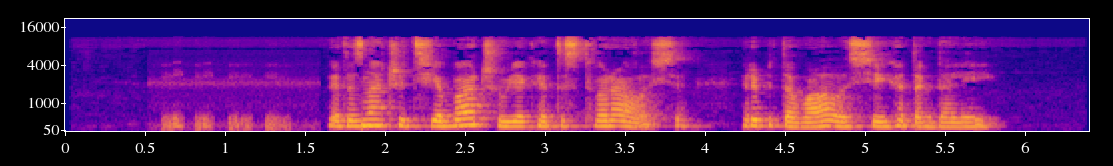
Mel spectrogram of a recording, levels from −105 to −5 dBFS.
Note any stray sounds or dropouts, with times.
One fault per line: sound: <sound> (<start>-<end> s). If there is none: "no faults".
sound: laugh (0.6-1.4 s)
